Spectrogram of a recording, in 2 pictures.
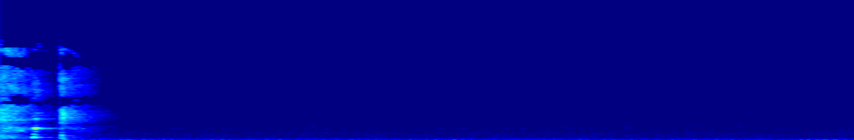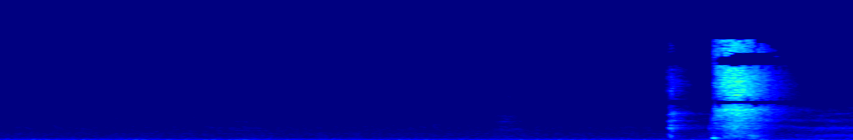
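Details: Morning allergy sneezing: two short explosive bursts at the start and another near the end, with quiet between; sneezes.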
